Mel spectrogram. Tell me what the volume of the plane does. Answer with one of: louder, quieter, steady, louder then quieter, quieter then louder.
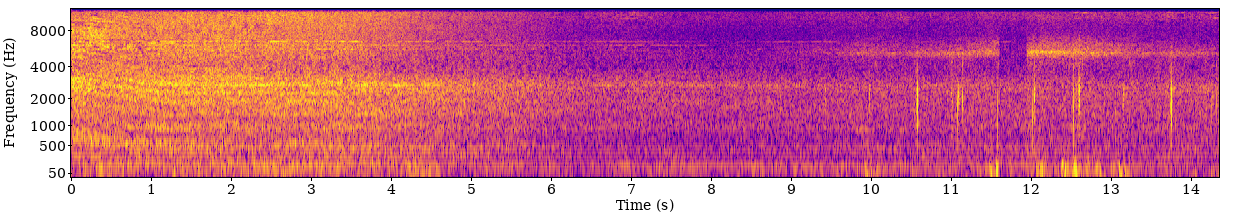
quieter.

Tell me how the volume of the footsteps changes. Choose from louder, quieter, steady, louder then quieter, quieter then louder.
louder then quieter.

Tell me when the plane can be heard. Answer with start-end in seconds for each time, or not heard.
0.0-14.3.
